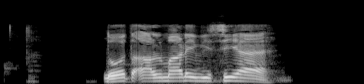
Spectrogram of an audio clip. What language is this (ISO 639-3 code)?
ssi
